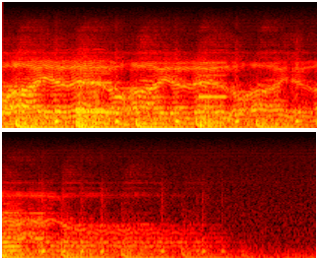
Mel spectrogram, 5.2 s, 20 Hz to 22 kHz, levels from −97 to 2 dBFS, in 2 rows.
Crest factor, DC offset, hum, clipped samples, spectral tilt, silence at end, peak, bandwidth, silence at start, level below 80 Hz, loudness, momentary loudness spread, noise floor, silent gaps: 18 dB; under 0.1%; none; under 0.1%; -6.5 dB/octave; 0 s; -14 dBFS; 15.5 kHz; 0 s; -38 dBFS; -30 LUFS; 18 LU; -54 dBFS; none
